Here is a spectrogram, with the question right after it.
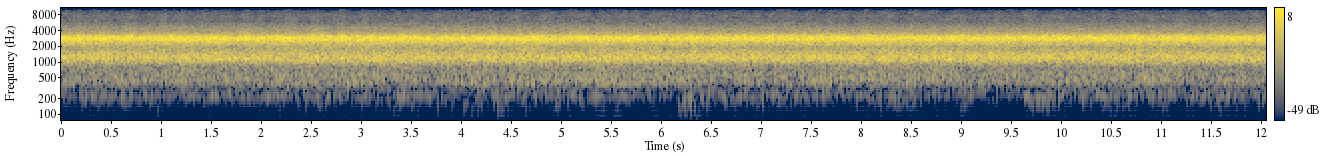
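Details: Frogs chorusing on a quiet countryside night, the calls blending into a dense, unbroken wash of sound with no single voice standing out, steady in loudness throughout.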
